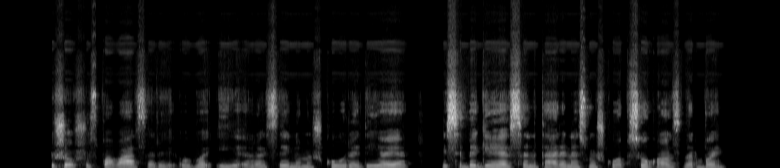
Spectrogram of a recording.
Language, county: Lithuanian, Kaunas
